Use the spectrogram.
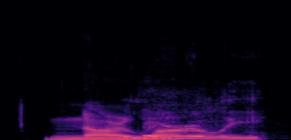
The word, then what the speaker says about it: gnarly: Gnarly.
